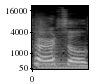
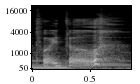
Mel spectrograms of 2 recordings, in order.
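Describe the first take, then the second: First: The word is said in a plain, normal way. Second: The word is said in a funny, distorted way.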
